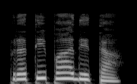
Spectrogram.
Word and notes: ಪ್ರತಿಪಾದಿತ: kannada

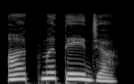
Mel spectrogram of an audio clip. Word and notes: ಆತ್ಮತೇಜ: ātmatēja

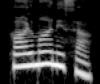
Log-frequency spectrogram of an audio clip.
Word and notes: ಕಾಳ್ಮಾನಿಸ: kannada

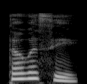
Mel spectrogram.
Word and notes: ತಿವಿಸು: Kannada

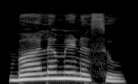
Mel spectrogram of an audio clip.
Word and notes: ಬಾಲಮೆಣಸು: bāla meṇasu

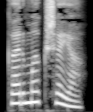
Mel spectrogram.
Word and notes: ಕರ್ಮಕ್ಷಯ: karmakṣaya

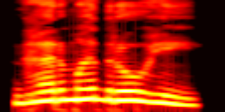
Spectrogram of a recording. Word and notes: ಧರ್ಮದ್ರೋಹ: dharma drōha

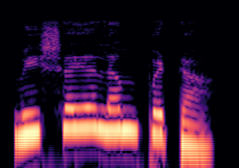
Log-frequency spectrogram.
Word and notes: ವಿಷಯಲಂಪಟ: kannada; viṣa lampaṭa

